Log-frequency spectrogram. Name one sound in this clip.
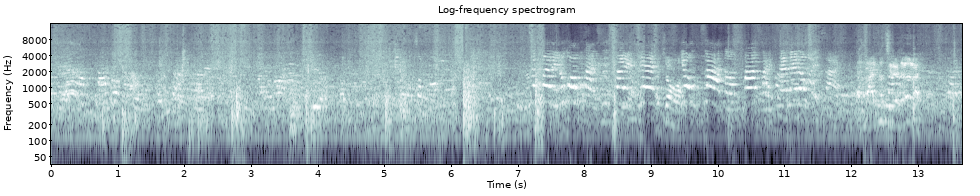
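Plastic bags rustle.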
